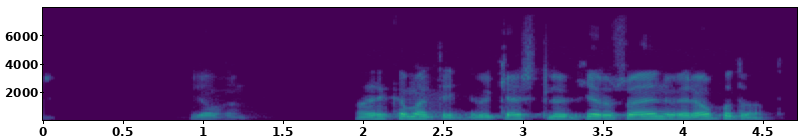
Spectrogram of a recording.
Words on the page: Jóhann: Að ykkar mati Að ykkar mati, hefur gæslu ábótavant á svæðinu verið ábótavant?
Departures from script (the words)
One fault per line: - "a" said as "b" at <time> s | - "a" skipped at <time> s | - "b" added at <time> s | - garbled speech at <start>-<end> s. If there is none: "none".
- "Að ykkar mati" skipped at 2.6 s
- "ábótavant" said as "hér" at 3.4 s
